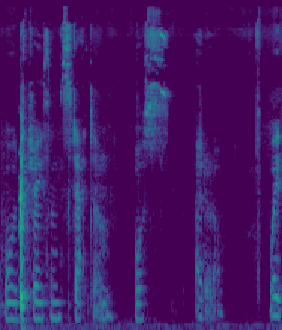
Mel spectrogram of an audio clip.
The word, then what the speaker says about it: Jason Statham: Oh gosh, is it Jason Statham or Jason Statham, or I don't know.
